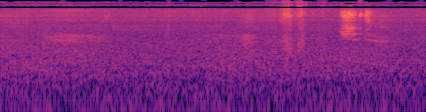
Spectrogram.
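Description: Steady, quiet riverside background hiss, with a few brief soft water splashes in the second half as a Murray cod is lowered back into the river shallows.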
